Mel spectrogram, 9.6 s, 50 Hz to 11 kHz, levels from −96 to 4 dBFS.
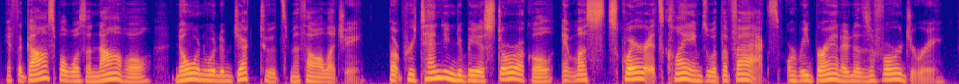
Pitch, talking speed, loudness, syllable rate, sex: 160 Hz, 200 wpm, -20 LUFS, 5.4 syllables/s, female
